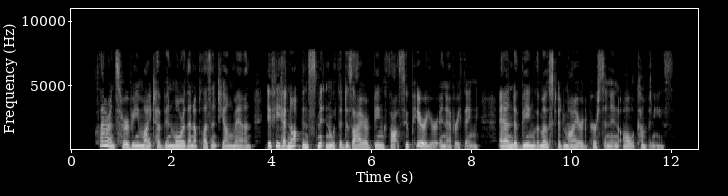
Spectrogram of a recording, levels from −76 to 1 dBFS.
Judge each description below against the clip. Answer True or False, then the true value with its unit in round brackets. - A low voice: False (170 Hz)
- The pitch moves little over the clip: False (4.6 semitones)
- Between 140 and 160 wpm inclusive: False (175 wpm)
